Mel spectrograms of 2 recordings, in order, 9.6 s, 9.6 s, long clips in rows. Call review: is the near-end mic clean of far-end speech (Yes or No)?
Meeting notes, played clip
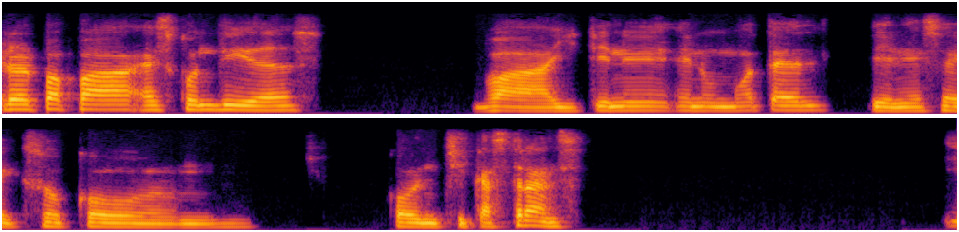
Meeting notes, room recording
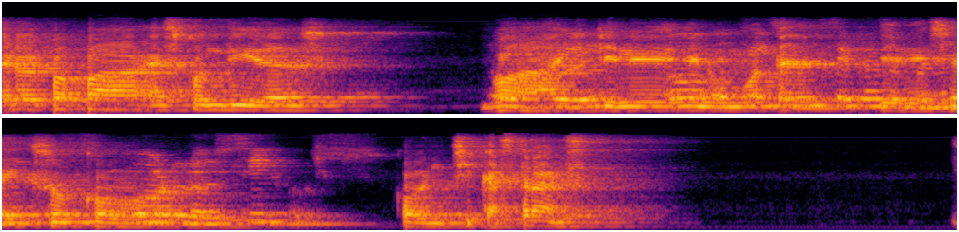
No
